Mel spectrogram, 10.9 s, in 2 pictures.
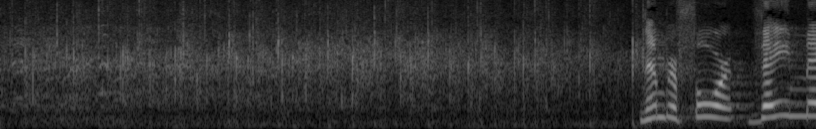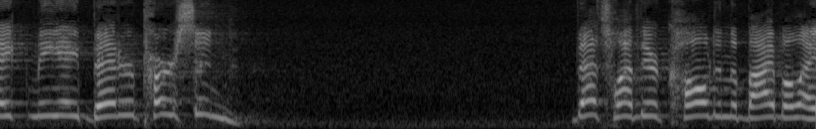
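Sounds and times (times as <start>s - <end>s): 
audience clapping: 0.0s - 4.3s
speech: 4.2s - 7.1s, 9.3s - 10.8s.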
